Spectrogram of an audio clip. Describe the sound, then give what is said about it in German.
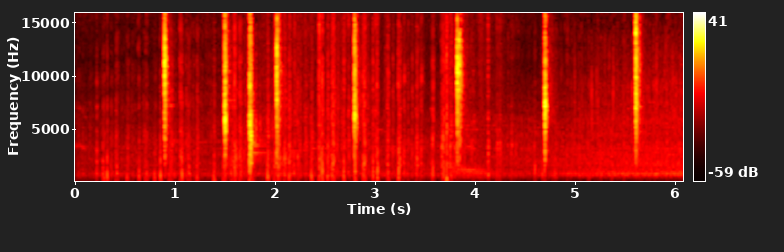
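Horses' hooves pound as two knights on horseback charge fast toward each other in a joust at a medieval tournament. Many quick, irregular clops are heard, with a few louder, sharper hits standing out. “Da drüben reiten nur zwei Ritter aufeinander zu. Die sind ganz schön schnell.”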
